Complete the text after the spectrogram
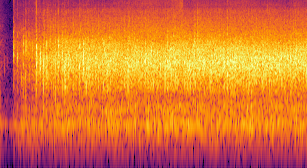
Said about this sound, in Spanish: Si tú eres hijo de Dios, dale un aplauso.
